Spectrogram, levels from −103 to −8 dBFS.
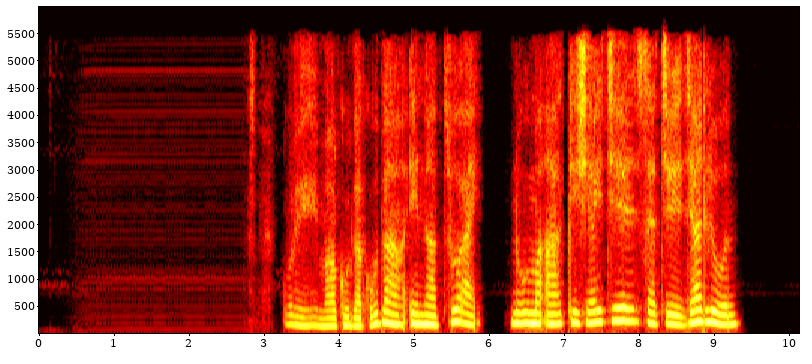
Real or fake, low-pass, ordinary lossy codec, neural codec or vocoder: fake; 5.4 kHz; AAC, 32 kbps; codec, 16 kHz in and 24 kHz out, 0.8 kbps, FocalCodec, streaming, 65536 codes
